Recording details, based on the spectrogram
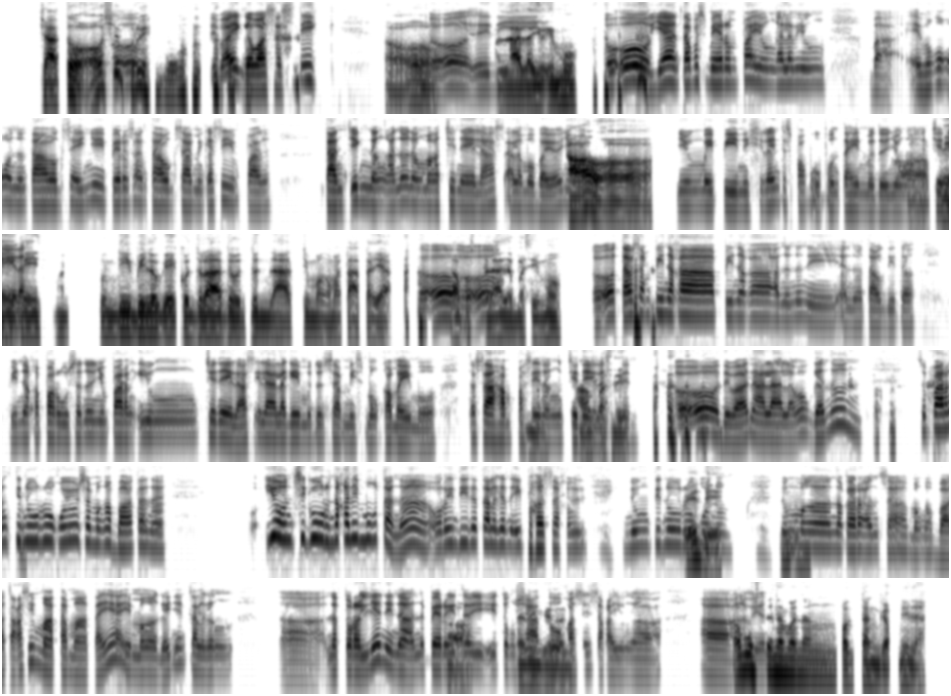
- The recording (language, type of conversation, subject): Filipino, podcast, Anong larong kalye ang hindi nawawala sa inyong purok, at paano ito nilalaro?
- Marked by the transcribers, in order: laugh; chuckle; chuckle; laugh; chuckle; laughing while speaking: "naipasa"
